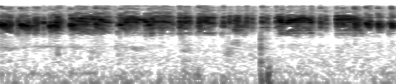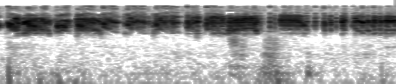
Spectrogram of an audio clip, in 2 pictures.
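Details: Edible-nest swiftlet lure sound for swiftlet farmers, a stereo mix of the Bulan Madu and Black Phoenix styles made on a phone: dense, unbroken high chirping and twittering, fast and rattling, with no other sounds.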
